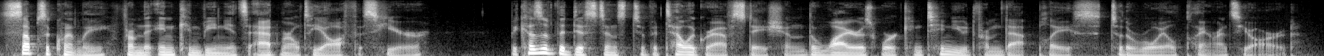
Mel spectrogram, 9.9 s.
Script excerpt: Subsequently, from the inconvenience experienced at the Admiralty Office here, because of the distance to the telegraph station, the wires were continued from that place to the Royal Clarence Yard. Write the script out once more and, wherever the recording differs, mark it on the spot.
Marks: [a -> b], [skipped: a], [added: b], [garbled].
Subsequently, from the inconvenience [skipped: experienced at the] Admiralty Office here, because of the distance to the telegraph station, the wires were continued from that place to the Royal Clarence Yard.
